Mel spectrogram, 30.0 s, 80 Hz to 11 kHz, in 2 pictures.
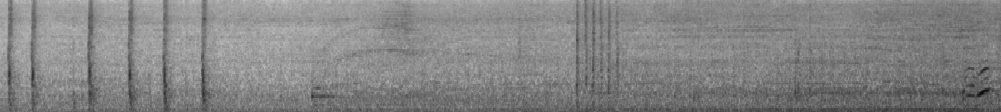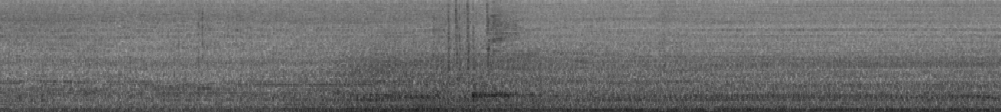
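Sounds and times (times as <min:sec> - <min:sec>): sharp clicks: 0:00.0 - 0:03.3
vehicle engine idling: 0:00.0 - 0:30.0.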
